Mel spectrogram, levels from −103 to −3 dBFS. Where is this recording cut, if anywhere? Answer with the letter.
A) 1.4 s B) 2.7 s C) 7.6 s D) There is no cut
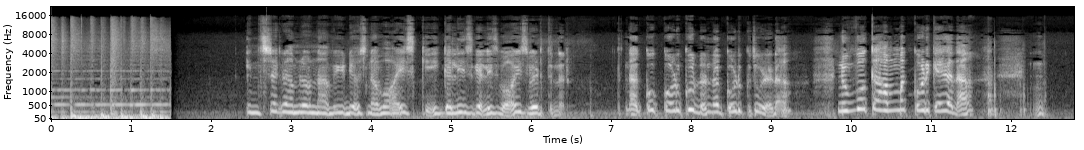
A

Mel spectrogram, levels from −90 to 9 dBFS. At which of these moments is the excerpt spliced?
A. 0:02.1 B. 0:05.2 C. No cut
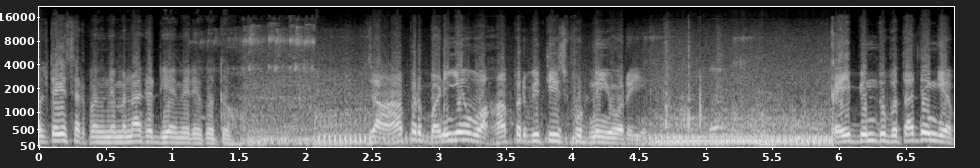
A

